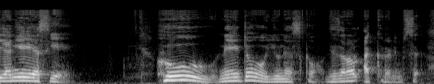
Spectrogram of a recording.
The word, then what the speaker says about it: NATO: as words acronym Center for example NATO is there you you are not saying n you say nato for example this uh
